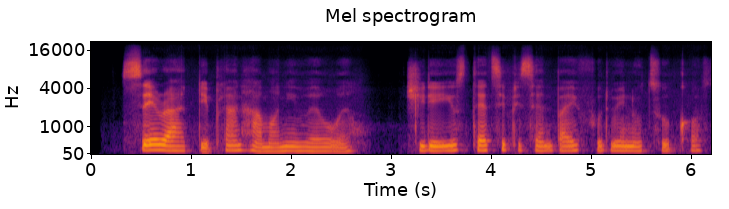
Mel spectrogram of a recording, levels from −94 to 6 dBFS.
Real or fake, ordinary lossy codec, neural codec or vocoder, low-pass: fake; none; autoencoder, 48 kHz, 128 numbers a frame, DAC-VAE, trained on Japanese speech; 19.8 kHz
